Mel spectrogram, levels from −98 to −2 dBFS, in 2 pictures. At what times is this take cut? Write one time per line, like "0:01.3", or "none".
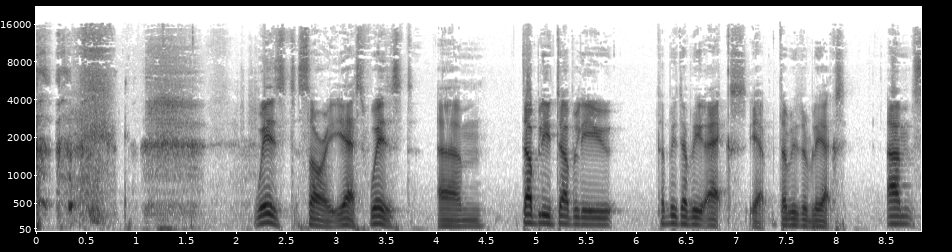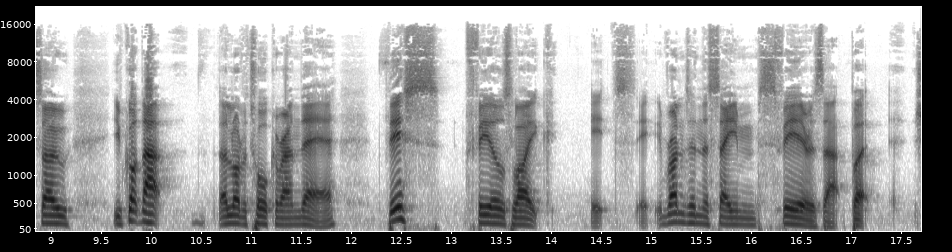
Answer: none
